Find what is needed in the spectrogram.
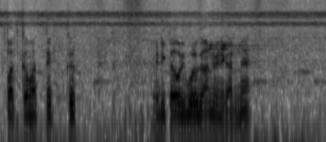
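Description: A man's voice speaking in short phrases of dialogue, with a steady high-pitched insect drone, like crickets, running behind it.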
